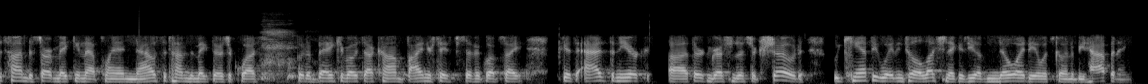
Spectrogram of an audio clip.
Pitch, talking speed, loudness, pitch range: 145 Hz, 255 wpm, -24 LUFS, 135-150 Hz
